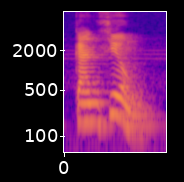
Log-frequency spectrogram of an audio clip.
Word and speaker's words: canción: Esta de canción, donde lleva la mayor pronunciación en sion.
